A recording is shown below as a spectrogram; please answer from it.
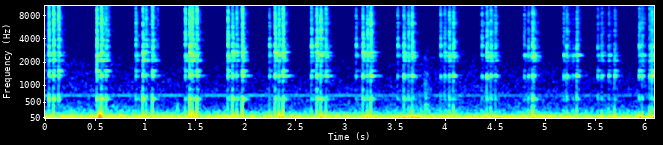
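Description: An apparently unopened, standard aluminum Mountain Dew can is held near the microphone and tapped with fingertips and nails. A steady stream of short, bright metallic clicks and ticks with almost no ring sits over a constant low rumble.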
